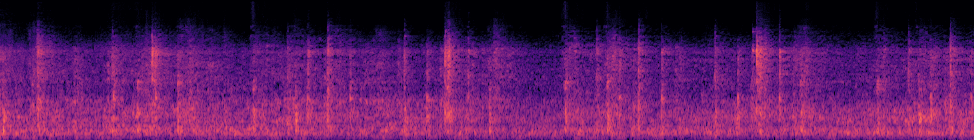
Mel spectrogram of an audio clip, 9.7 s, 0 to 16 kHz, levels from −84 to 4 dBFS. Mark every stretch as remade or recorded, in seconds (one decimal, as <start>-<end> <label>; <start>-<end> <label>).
0.0-4.3 remade; 4.3-9.7 recorded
